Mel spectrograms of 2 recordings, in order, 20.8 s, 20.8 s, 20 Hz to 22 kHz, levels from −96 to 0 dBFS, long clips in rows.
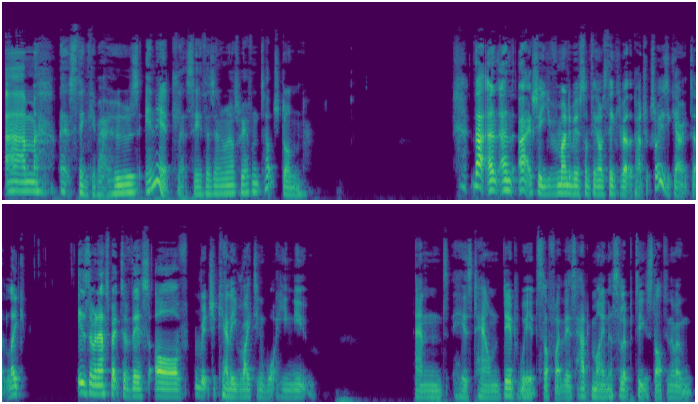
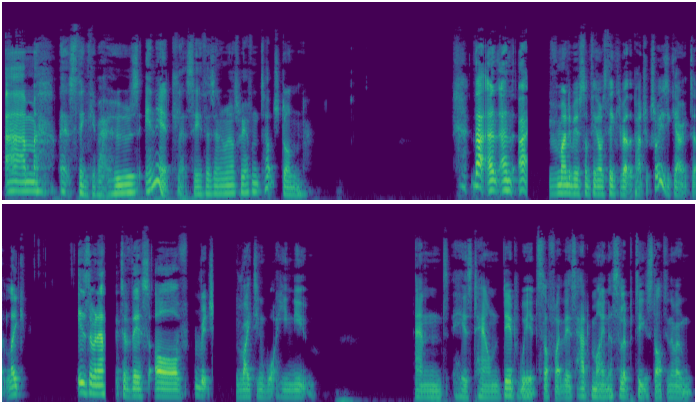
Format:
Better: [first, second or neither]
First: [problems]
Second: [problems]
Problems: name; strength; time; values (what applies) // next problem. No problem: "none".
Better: first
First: none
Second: audio cutting out; at 8 s, at 12 s and at 14 s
